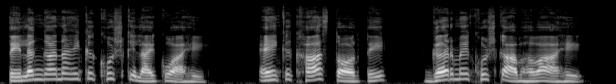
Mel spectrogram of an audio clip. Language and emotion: Sindhi, neutral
